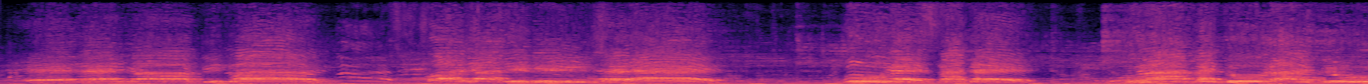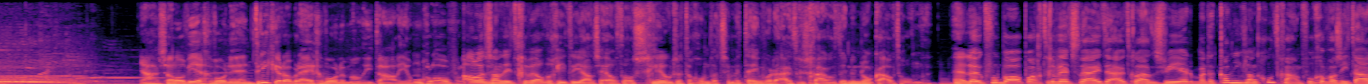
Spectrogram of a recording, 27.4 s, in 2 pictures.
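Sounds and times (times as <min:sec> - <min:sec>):
football supporters singing with national team: 0:00.0 - 0:03.5, 0:04.1 - 0:07.6, 0:08.3 - 0:14.7
low crowd roar: 0:00.0 - 0:07.2, 0:08.4 - 0:10.3, 0:11.1 - 0:15.1
speech: 0:15.3 - 0:27.3.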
